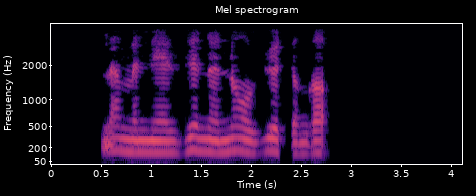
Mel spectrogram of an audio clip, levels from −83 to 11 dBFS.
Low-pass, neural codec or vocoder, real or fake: 3.6 kHz; none; real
